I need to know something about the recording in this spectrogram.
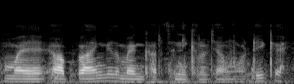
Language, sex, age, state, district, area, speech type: Urdu, male, 30-45, Uttar Pradesh, Mau, urban, spontaneous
